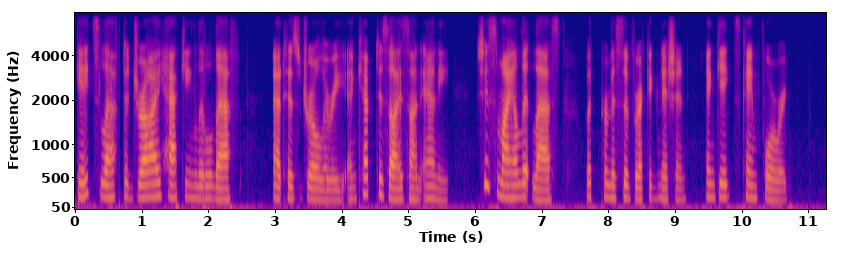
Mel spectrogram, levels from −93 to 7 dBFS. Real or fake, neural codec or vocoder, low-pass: fake; codec, 16 kHz, 0.8 kbps, ZipCodec; 7.2 kHz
